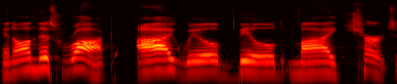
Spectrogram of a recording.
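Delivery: quoting Jesus slowly and solemnly; solemn, drawn-out reading of Jesus' words; slow scripture quote. Retold or imitated. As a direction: lay each word down like a proclamation. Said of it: "he says".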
